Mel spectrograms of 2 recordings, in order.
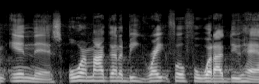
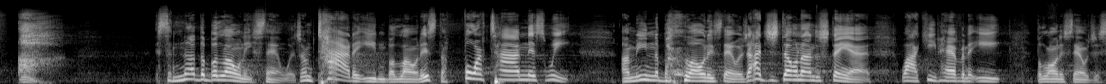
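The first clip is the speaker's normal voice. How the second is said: normal talking voice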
